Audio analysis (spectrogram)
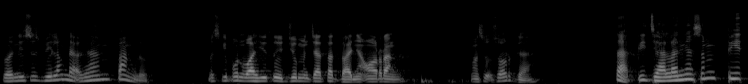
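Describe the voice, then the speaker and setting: A male pastor preaching a sermon at a church service, animated, acting out scenes and asking the congregation questions. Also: fairly high pitch, moderate pace, long pauses.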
